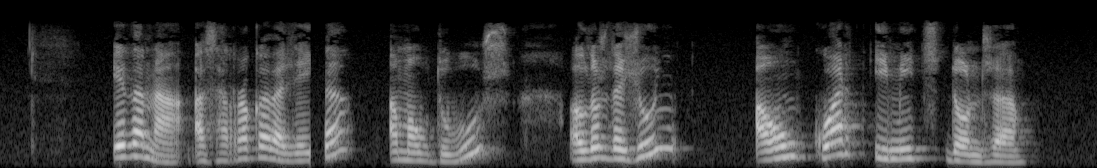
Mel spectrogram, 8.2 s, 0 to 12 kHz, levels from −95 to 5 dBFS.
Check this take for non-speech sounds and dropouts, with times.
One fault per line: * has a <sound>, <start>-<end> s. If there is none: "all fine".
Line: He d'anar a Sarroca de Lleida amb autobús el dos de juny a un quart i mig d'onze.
* has a dropout, 2.3-2.4 s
